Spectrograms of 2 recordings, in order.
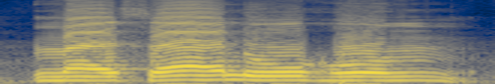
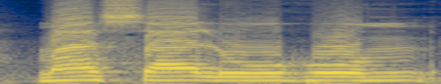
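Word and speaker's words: مثلهم: dulumatin la yubsirun pada bacaan matsaluhum di sini ada huruf tsaa makhrajnya yaitu dari ujung lidah kita ujung lidah menempel dengan gigi seri atas sehingga ketika pelafalan tsa Jangan sampai kita melafalkannya dengan masaluhum dengan huruf Sin hati-hati sering terjadi ya Yang Kesalahan adalah mengganti huruf ta dengan huruf Sin sehingga dibaca mataluhum tidak tapi dia t mataluhum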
